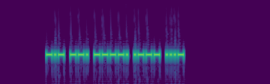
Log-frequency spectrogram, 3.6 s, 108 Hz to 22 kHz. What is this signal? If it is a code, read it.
Morse code, heard as a keyed tone, about 46 wpm, 700 Hz. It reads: KG9JV
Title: USA Call Signs - 2x Character Spacing - 45wpm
